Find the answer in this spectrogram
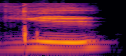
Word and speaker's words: Guiu: How do you say Mark? I said Mark Gooey, didn't I? Mark Goo. Yeah. Yeah. Mark Gu.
